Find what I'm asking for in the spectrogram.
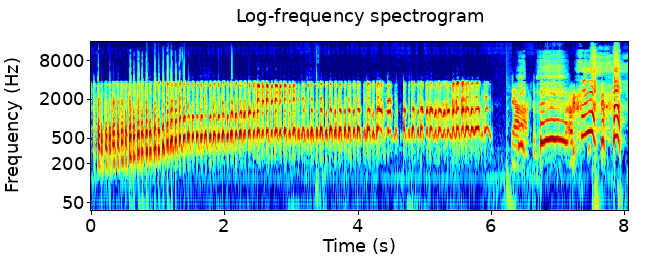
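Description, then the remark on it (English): A person imitates a kookaburra call: a loud, rapid, rising chuckle of voiced pulses for about six seconds, then a brief pause and a few shorter whooping hoots. “I give you a little bit of a kookaburra.”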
